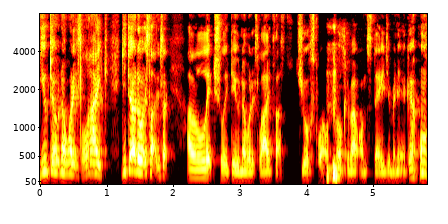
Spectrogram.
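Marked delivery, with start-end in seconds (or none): 0.0-1.8 very high, loud, repeated yelling outburst. Retelling how someone came up after a gig yelling: retelling someone yelling. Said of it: "they were yelling".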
